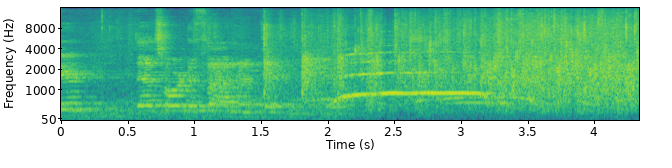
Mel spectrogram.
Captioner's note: applause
